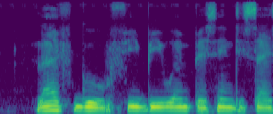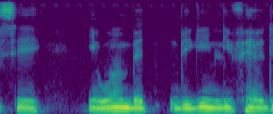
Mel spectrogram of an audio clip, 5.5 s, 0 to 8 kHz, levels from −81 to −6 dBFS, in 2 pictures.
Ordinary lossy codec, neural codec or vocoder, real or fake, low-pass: none; vocoder, 44.1 kHz, 80 mel bands, Vocos; fake; 7.2 kHz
